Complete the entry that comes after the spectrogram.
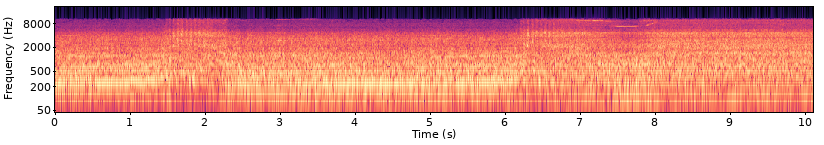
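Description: Supercharged BMW E38 740iL V8 accelerating through its six-speed manual, heard from outside the car's flank with wind rush: engine pitch climbs, breaks at a shift about one and a half seconds in, then climbs again in the next gear. About six seconds in the engine note drops back and steady wind and tyre noise takes over.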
